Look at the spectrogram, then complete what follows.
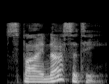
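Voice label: "spinosity", British English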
